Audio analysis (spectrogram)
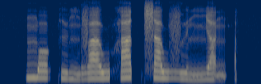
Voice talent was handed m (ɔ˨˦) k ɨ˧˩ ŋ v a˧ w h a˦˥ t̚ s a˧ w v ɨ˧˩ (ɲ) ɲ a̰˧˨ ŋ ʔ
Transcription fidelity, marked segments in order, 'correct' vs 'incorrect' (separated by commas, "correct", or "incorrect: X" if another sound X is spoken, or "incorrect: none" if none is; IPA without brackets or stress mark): incorrect: ɔ˧, incorrect: n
